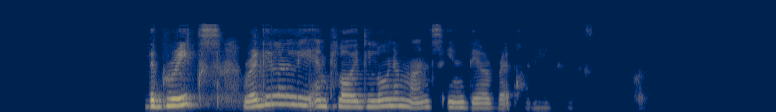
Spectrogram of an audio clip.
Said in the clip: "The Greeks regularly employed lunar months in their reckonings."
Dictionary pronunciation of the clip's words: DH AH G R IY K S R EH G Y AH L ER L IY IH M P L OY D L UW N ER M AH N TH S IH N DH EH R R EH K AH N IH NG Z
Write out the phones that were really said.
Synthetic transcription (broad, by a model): DH AH G R IY K S R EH G Y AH L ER L IY IH M P L OY D L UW N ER M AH N T S IH N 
